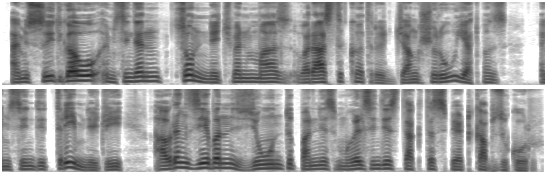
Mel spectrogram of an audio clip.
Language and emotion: Kashmiri, neutral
